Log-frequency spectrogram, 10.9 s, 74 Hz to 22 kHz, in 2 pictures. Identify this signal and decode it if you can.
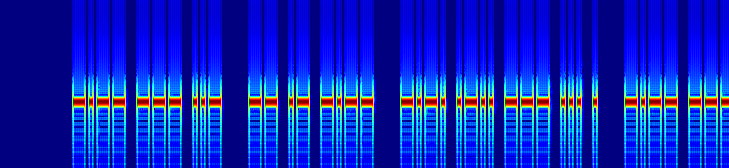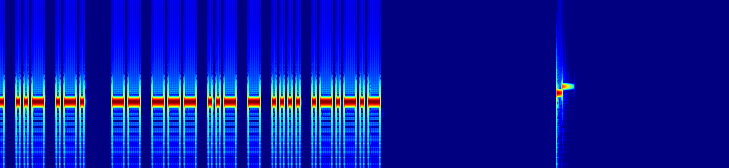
Morse code, heard as a keyed tone, about 40 wpm, 700 Hz. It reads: YOU MAY CLOSE YOUR MOUTH.
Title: Sentences from Top 1500 Words 40wpm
